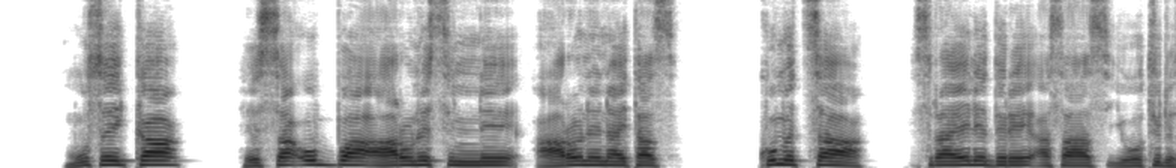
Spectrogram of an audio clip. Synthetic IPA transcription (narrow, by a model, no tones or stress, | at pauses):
mʊsɛjkːɐ | hɛsːɐʔʊbːaːaːɾɔnɛsːɪnːɛaːɾɔnɛnɐjt̪ɐs | kʊmɛt͡sːaː | ɪsɾaːʔelɛd̪ɛɾɛɐsaːsjo̞ːt̪ɪd̪ɛs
